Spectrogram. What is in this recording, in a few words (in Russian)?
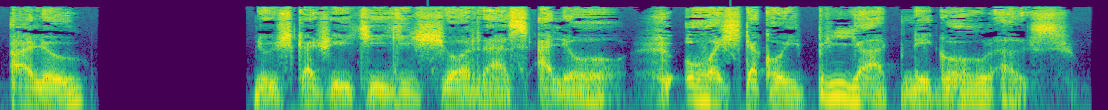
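u vas prijatnyj golos avtootvetchik, answering machine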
